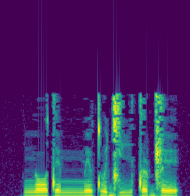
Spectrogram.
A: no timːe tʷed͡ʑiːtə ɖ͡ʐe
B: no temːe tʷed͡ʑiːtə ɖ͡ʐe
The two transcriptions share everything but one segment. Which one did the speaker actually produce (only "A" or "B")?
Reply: B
